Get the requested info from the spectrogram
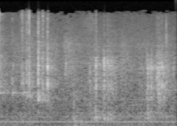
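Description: A bite into a crunchy chocolate-covered chow mein noodle cookie cluster, followed by a few crisp crunches as it is chewed.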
